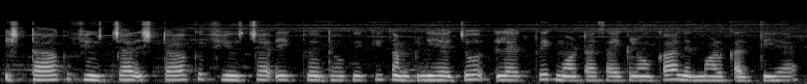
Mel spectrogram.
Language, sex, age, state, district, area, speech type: Hindi, female, 18-30, Madhya Pradesh, Narsinghpur, rural, read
